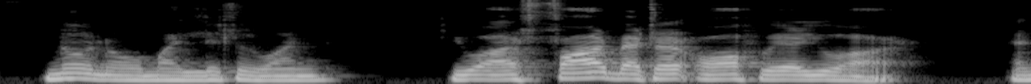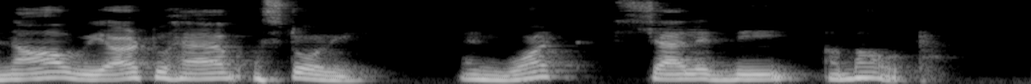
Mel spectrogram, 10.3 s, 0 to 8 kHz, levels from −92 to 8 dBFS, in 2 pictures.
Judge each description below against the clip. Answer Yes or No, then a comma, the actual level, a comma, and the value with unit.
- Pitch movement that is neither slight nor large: Yes, average, 3.8 semitones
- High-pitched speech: No, low, 120 Hz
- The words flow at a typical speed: Yes, average, 155 wpm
